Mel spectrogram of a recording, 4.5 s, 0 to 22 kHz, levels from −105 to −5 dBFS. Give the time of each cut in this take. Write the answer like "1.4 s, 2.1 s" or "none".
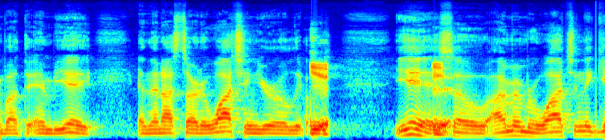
2.3 s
